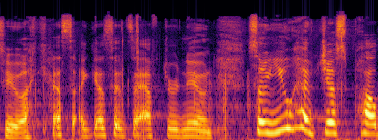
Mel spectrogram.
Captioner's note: chuckling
